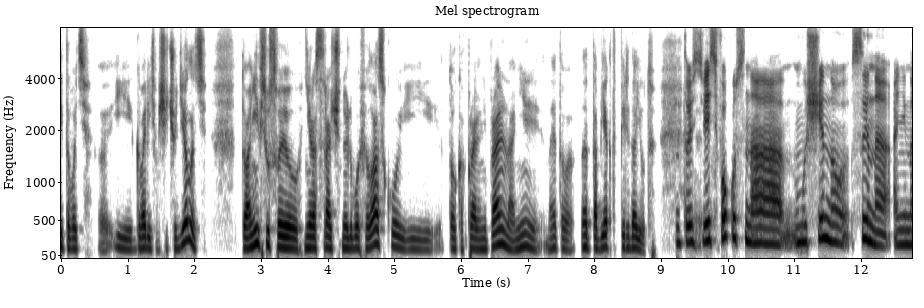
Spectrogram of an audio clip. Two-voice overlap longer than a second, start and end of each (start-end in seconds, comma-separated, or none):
none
